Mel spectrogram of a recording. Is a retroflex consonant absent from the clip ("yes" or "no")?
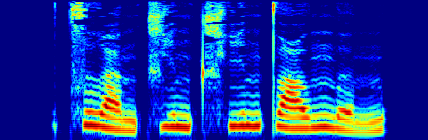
yes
